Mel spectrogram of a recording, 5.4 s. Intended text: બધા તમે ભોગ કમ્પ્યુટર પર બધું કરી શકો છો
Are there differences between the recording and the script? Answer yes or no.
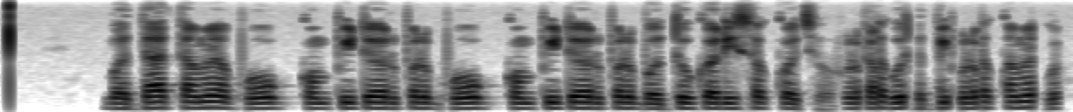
yes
